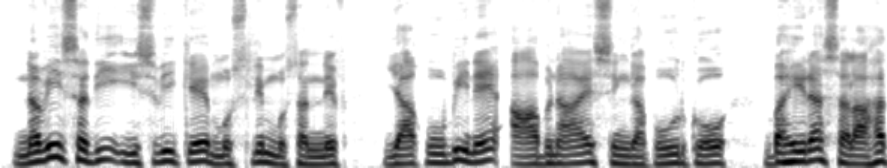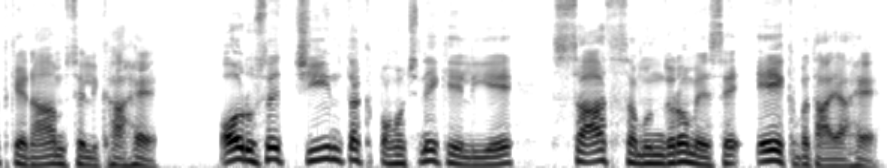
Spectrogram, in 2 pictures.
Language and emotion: Urdu, neutral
